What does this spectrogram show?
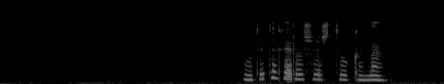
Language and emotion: Russian, neutral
